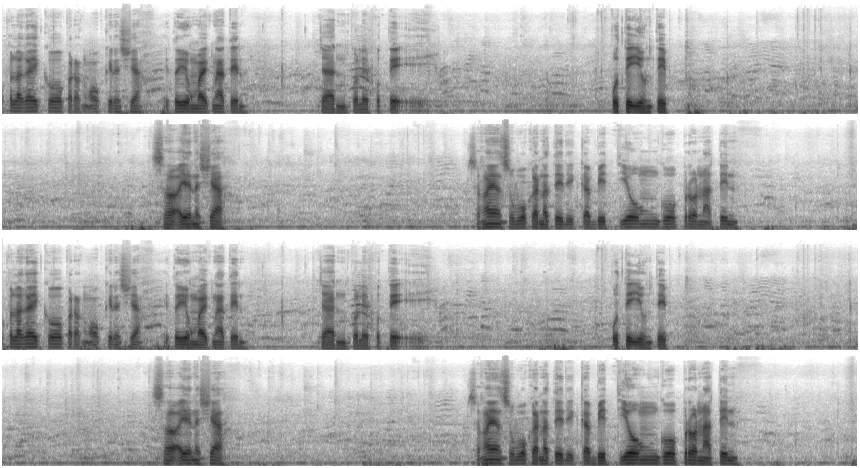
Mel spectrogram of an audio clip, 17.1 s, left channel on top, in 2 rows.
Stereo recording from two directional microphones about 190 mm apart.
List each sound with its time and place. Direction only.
0.0 s speech: 15° right (ahead or behind); by 4.3 s centre (ahead or behind)
6.1 s speech: 15° left (ahead or behind)
10.1 s speech: 10° left (ahead or behind)
13.2 s speech: 5° left (ahead or behind)
14.7 s speech: 30° right (ahead or behind)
